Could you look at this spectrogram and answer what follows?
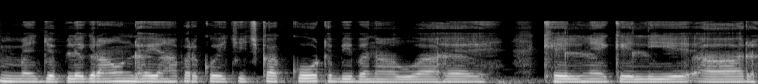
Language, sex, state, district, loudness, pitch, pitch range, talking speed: Hindi, male, Bihar, West Champaran, -15 LUFS, 130 Hz, 125-135 Hz, 150 wpm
